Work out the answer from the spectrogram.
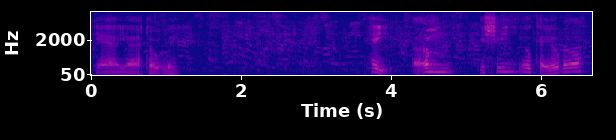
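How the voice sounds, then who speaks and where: A man playing an easygoing, considerate friend at a party in a roleplay audio, chatting in a relaxed, conversational way. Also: mid-range voice, measured pace. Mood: concerned. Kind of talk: casual chat in roleplay audio. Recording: music behind the voice.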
